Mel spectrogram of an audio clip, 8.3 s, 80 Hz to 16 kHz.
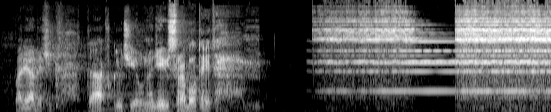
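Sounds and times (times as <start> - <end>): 
speech: 0.2 - 3.7
electric alarm bell ringing: 4.6 - 8.2.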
